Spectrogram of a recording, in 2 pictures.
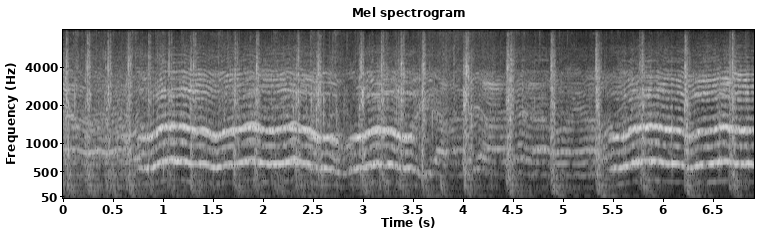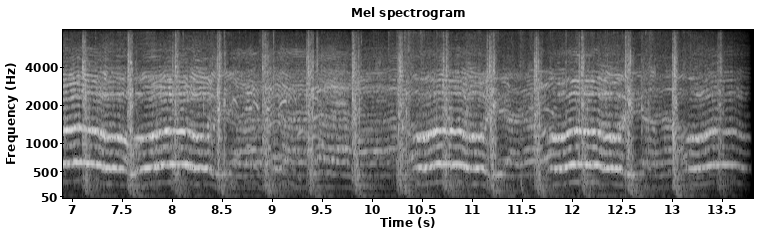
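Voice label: voice, Foreigns; Sound & Vision; Gigapack II CD 2 (Roland)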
